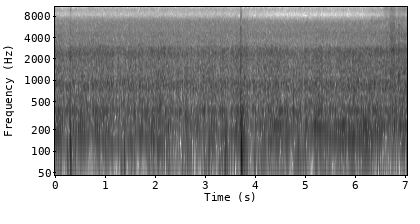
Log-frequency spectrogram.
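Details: Patient receiving oral placement therapy for speech unclearness, feeding difficulty and oral sensory issues: steady low motor hum with one brief click from a vibrating pen used as oral sensory stimulator.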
